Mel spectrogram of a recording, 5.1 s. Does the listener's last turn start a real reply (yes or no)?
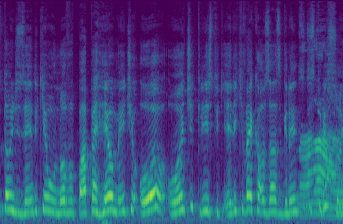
yes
